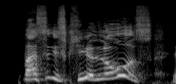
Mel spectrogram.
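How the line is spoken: Called out. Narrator (German): rief Herr Otto

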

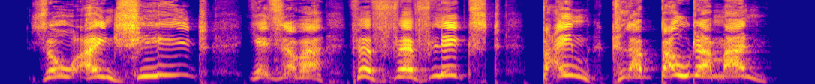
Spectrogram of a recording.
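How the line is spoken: Shouted by fisherman. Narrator (German): Wer da so schrie, das war der Fischer

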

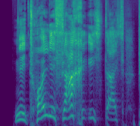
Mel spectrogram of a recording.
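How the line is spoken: Squeaky voice. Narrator (German): piepste Pieper

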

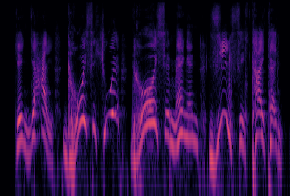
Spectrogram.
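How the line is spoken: Squeaky voice. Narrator (German): piepste Pieper

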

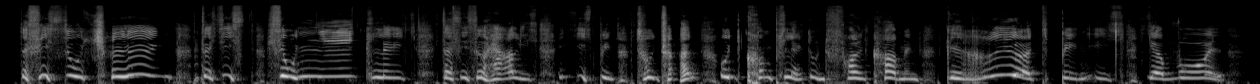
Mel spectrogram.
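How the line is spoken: Squeaky voice. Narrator (German): piepste

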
